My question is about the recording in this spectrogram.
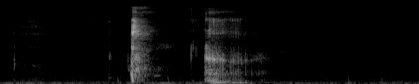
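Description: A person sneezing: a sudden, sharp sneeze about a second and a half in, followed half a second later by a second, longer and softer noisy burst.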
